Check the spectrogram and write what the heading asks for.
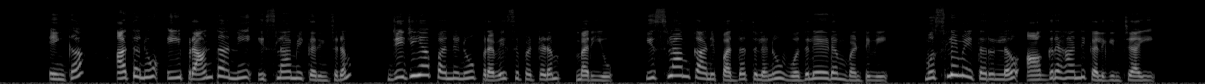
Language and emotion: Telugu, neutral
